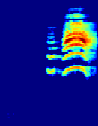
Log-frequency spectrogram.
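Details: Pet parrot, part of a talking male and female pair, utters a brief two-part word, a short nasal note then a louder rasping harmonic sound that tails off, with quiet speech before it.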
